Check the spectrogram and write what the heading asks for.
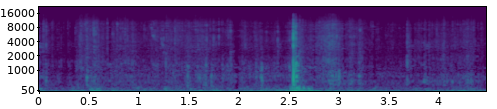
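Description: Plastic shrink wrap being torn and crinkled off a cardboard trading-card hobby box: faint, scattered crackling, with one louder crackle about two and a half seconds in.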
